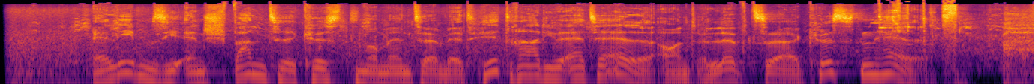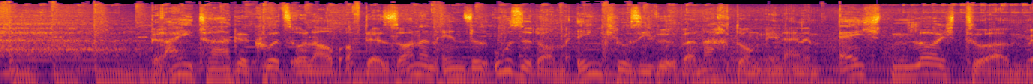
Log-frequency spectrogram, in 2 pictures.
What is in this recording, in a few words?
Radio Promo, Commercial (Werbung), German; Funk Spot Lübzer; Hitradio RTL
